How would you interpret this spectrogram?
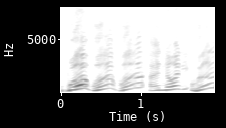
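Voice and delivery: quick repeated questioning yelps, imitating kids; kids feigning deafness. Swimming kids popping up at dad, feigned deafness. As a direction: play innocent, as if you couldn't hear. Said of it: "And they're like".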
